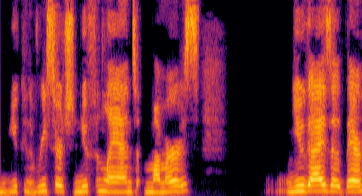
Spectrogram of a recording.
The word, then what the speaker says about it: Newfoundland: And we pronounce it Newfoundland. Newfies who are from there, we do not pronounce it Newfoundland. We pronounce it Newfoundland.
